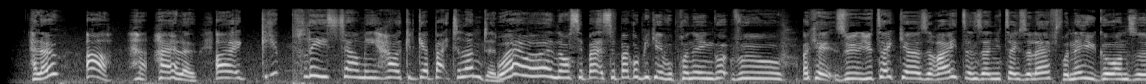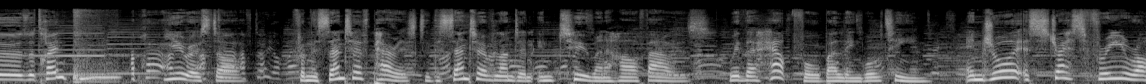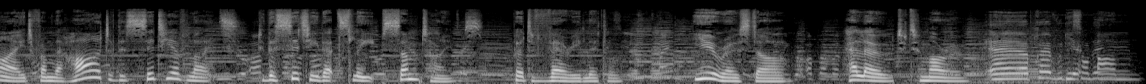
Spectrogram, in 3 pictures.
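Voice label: French English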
